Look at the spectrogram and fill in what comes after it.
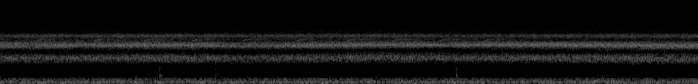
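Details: Rain-soaked night of frogs singing by the thousands, their calls fused into a continuous bright buzzing hum above a low, rushing patter of rain and intermittent clicks.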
